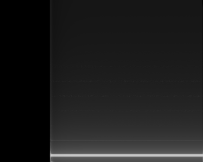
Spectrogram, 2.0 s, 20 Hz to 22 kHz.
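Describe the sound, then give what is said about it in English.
After a brief silence, a loud, steady censor bleep begins, covering the name of a football team tipped as dark horse to win the 2021-2022 Champions League: a single pure mid-pitched tone that holds unchanged to the end, with no voice audible beneath it. “Well, tell you what, if that team that I just bleeped wins the Champions League”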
